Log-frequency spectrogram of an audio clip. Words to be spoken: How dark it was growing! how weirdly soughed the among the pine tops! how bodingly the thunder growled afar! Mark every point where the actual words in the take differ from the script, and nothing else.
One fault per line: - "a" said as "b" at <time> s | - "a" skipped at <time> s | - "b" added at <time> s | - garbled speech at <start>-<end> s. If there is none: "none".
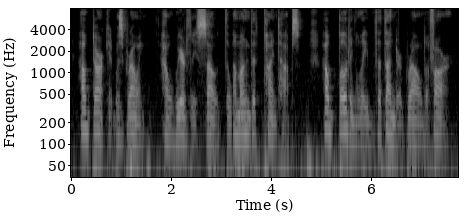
none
